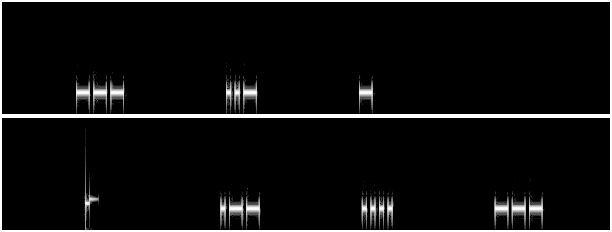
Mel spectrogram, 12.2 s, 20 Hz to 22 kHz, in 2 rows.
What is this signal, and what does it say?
Morse code, heard as a keyed tone, about 28 wpm, spaced as for 8 wpm, 700 Hz. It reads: OUT WHO
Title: 8x Character Spacing - Top 100 Words - 28wpm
